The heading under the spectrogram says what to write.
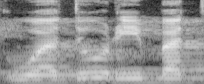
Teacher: Waduribat di sini ada untuk taknya letupan nafas sedikit, waduribat seperti itu ya.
